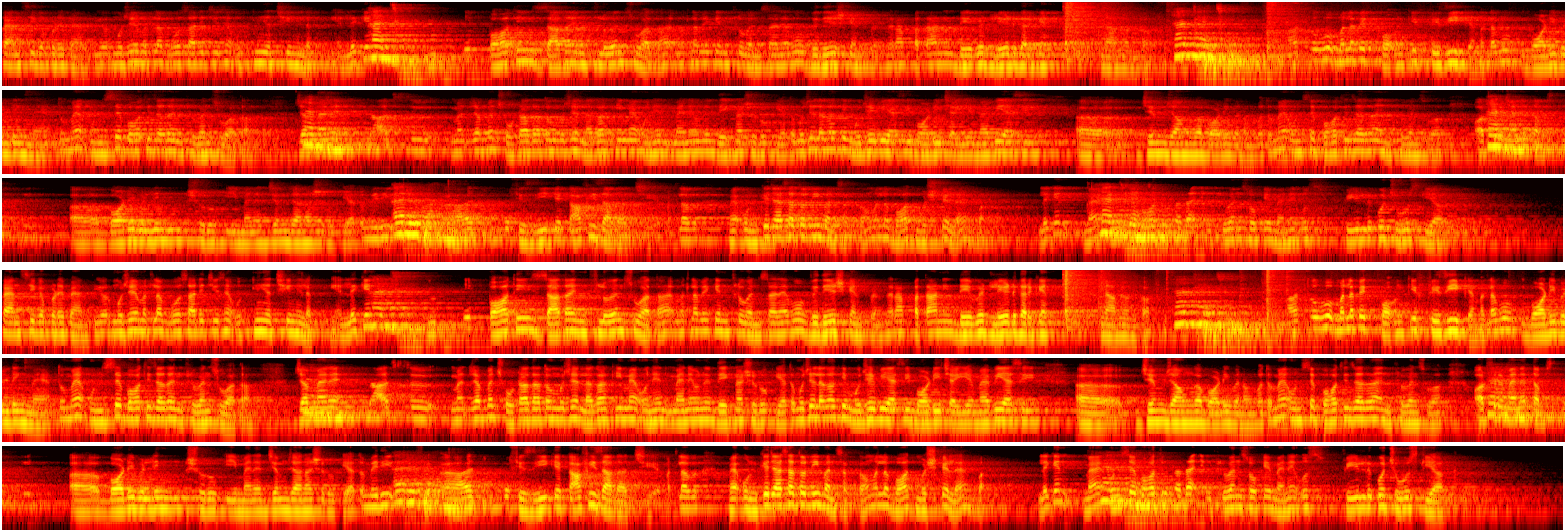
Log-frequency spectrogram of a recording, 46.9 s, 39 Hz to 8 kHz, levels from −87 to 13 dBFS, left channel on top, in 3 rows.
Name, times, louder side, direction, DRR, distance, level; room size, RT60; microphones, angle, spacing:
voice 1, 0.0-3.8 4.2-4.4 4.6-10.5 11.0-11.5 12.8-18.1 18.6-19.0 19.3-31.1 31.5-31.6 31.9-35.2 35.5-36.0 36.3-41.1 41.6-45.8, right 4 dB, 45° right, 11 dB, 0.4 m, -23 dB
voice 2, 3.7-4.1 11.7-12.4 18.6-19.0 30.5-30.8 35.2-35.7 42.2-42.7, left 2 dB, 35° left, -1 dB, 1.7 m, -20 dB
sound 1, 10.6-15.4 15.9-16.0, right 4 dB, 80° right, 1.0 m, -33 dB
8.9 x 6.5 x 7.9 m, 2.3 s
head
